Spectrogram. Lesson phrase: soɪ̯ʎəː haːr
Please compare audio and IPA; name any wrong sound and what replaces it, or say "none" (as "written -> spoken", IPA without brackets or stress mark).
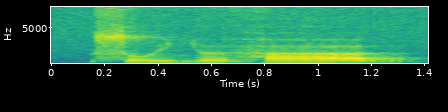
none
